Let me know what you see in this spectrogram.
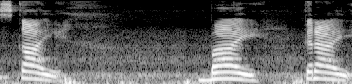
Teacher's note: इसमें आए वाउल आ गया, ठीक है, आ वाउल और उसके साथ ई, तो टूवर्ड्स ई है ये।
